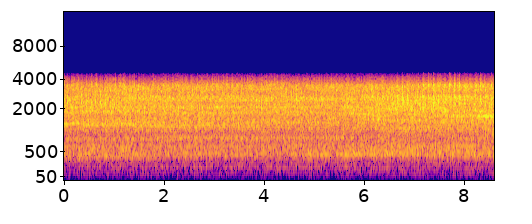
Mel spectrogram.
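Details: Lada Priora 2 with 21127 engine, 5,000 km: fast, fairly even light ticking knock over the engine hum at cold idle; cold-engine knock, source unknown.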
